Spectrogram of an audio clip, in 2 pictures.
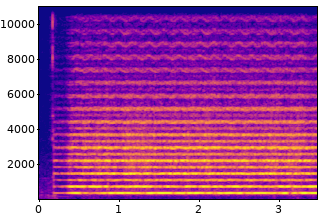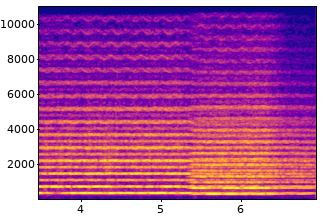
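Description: Sampled orchestral strings from Garritan Personal Orchestra 4 hold a single sustained, bright bowed note that shifts pitch once near the end, steady and clear, played alone without any voices.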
